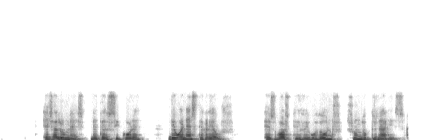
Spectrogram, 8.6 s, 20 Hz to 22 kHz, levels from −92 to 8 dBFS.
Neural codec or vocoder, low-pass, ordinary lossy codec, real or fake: codec, 16 kHz in and 24 kHz out, 2.2 kbps, FireRedTTS-2 codec; 7.2 kHz; Opus, 16 kbps; fake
